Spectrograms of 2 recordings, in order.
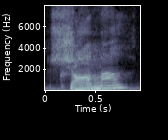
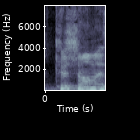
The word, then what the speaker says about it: Kshama: So that's pronounced Kshama. Kshama. – Kshama is how you probably say it in America. In India, you say it all at once.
